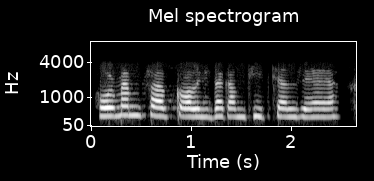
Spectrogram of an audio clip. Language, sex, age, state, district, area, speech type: Punjabi, female, 18-30, Punjab, Shaheed Bhagat Singh Nagar, urban, conversation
